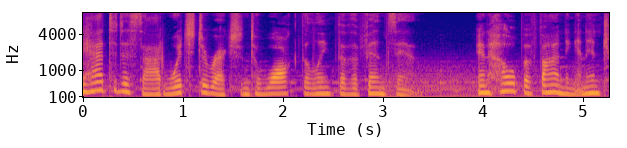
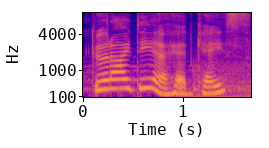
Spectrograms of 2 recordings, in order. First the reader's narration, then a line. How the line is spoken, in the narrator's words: Danny laughed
